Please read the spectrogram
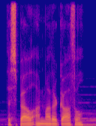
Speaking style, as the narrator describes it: I whispered, my gut fluttering with excitement

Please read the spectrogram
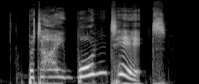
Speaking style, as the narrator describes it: the toddler is shrieking

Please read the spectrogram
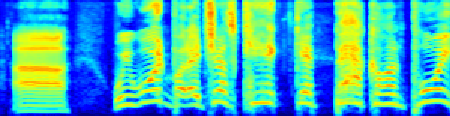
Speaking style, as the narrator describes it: screamed Matt

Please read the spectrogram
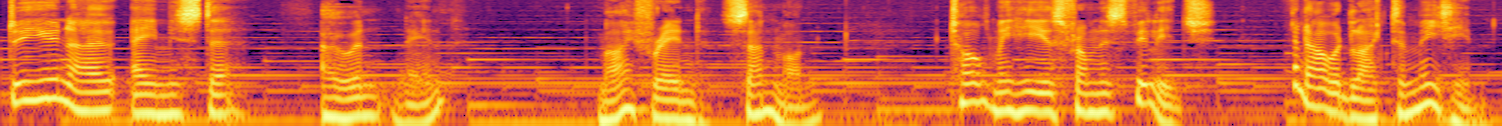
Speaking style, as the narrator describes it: I smiled warmly at her and said

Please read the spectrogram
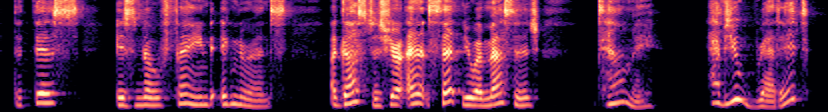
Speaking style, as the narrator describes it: said anxiously

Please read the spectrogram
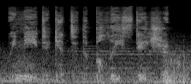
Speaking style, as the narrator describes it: I whispered

